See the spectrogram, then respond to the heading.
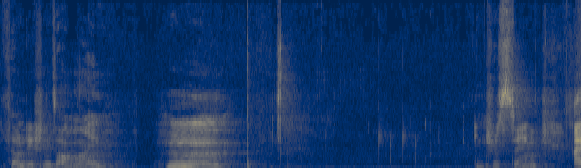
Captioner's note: humming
